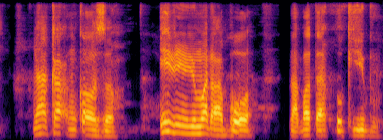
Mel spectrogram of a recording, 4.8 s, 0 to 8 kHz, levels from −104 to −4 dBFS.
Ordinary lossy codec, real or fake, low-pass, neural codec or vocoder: none; fake; 7.2 kHz; codec, 16 kHz in and 24 kHz out, 1.1 kbps, FireRedTTS-2 codec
